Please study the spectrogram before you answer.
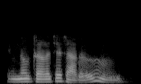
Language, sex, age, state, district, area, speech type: Nepali, male, 30-45, West Bengal, Kalimpong, rural, conversation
